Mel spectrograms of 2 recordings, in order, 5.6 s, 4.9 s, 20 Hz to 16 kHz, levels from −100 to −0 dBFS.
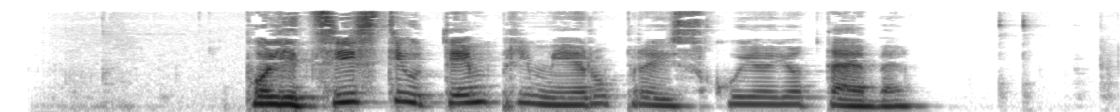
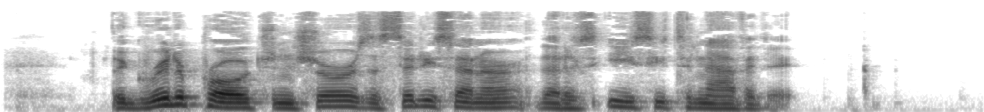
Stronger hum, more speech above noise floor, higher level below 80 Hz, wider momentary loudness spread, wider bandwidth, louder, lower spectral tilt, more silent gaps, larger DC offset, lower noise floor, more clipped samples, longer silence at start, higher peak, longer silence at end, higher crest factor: neither; second, 52 dB vs 56 dB; about the same, -60 dBFS vs -56 dBFS; about the same, 14 LU vs 13 LU; about the same, 11.5 kHz vs 11.5 kHz; first, -19 LUFS vs -22 LUFS; second, -4 dB/octave vs -6 dB/octave; neither; neither; second, -71 dBFS vs -78 dBFS; neither; first, 1.25 s vs 0.55 s; about the same, 0 dBFS vs -2 dBFS; about the same, 1 s vs 0.95 s; about the same, 20 dB vs 20 dB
